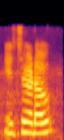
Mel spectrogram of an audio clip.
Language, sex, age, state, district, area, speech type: Bengali, female, 18-30, West Bengal, Uttar Dinajpur, urban, spontaneous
